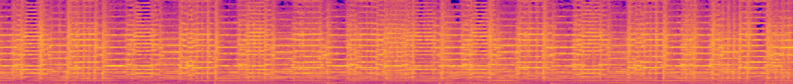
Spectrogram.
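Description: A full pipe band playing: Great Highland bagpipes sound a tune over their steady drones, while the drum corps of snare, tenor and bass drums beats time along with them.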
